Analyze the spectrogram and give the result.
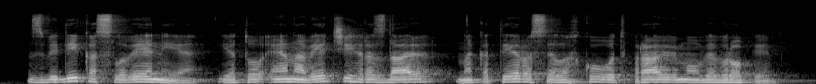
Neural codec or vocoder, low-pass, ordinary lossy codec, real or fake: none; 10.8 kHz; none; real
